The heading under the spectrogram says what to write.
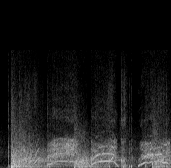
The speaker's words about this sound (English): What's that? It's the fireworks. They are an important part of the fair.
